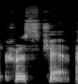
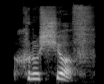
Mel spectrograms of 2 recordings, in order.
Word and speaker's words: Khrushchev: So I don't know why everybody puts a K in his name. It's an H. – Oh. – It's just, like, it's Khrushchev. – Khrushchev. – Yeah. Yeah, so Khrushchev is literally H-R-U-S-H-E-V.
